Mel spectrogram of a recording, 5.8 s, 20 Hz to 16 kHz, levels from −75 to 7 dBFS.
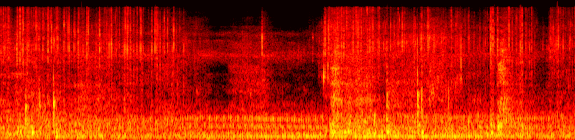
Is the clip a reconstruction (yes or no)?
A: no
